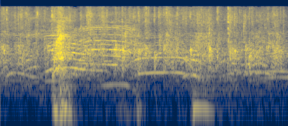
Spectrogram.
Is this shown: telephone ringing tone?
no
